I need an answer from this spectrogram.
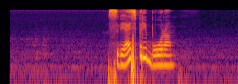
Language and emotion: Russian, neutral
